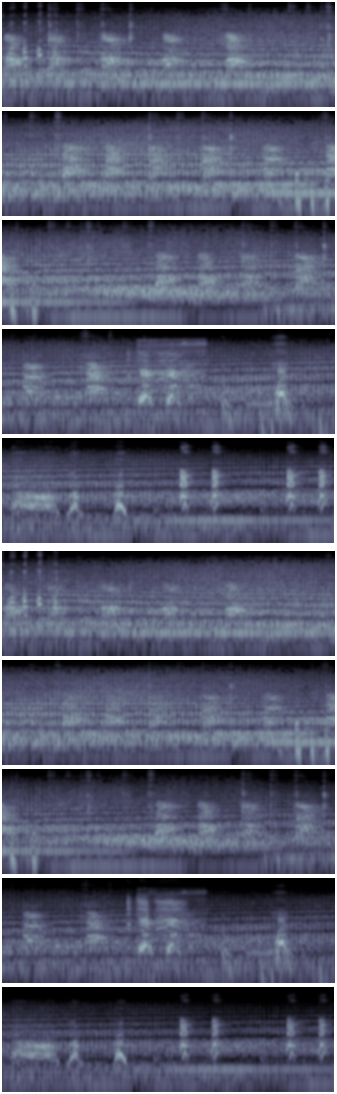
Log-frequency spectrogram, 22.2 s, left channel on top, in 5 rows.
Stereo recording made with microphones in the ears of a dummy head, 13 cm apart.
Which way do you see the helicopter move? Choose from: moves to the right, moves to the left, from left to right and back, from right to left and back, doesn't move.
moves to the left.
